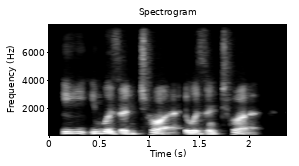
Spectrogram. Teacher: it's like you're not really pronouncing the R sound at the end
